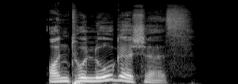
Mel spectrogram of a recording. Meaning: strong/mixed nominative/accusative neuter singular of ontologisch
- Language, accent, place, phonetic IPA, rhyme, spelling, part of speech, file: German, Germany, Berlin, [ɔntoˈloːɡɪʃəs], -oːɡɪʃəs, ontologisches, adjective, De-ontologisches.ogg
